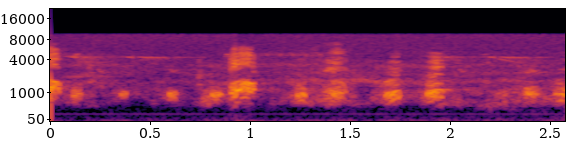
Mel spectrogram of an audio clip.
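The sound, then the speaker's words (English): A black-crowned night heron gives a series of loud, hoarse calls, roughly eight harsh croaks in an uneven rhythm, heard alone. “These graceful, broad-winged water birds can often be seen in flight in the mornings and evenings, which is also the best time to hear their loud, hoarse call.”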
